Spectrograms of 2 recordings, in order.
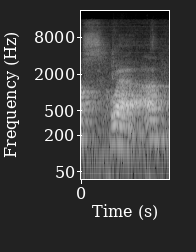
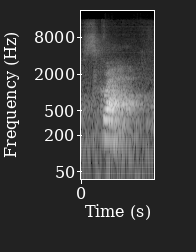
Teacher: One of the things you may have noticed is people using a monophthong for air and saying not square, as I do, but square.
